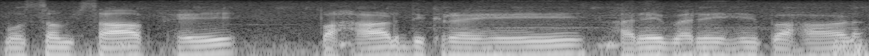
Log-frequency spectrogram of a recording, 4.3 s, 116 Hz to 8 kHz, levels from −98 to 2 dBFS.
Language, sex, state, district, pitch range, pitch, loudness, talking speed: Hindi, male, Uttar Pradesh, Jalaun, 110-115 Hz, 110 Hz, -19 LUFS, 140 wpm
